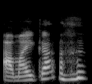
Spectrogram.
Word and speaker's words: Hamaika: pronunciado bien eh signica si la H no se le es amaica amaica que significa amaik significa 11 en euskera entonces son 11 noches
